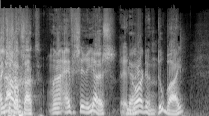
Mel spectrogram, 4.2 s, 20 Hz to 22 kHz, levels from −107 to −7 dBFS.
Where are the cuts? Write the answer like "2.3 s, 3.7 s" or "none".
3.1 s

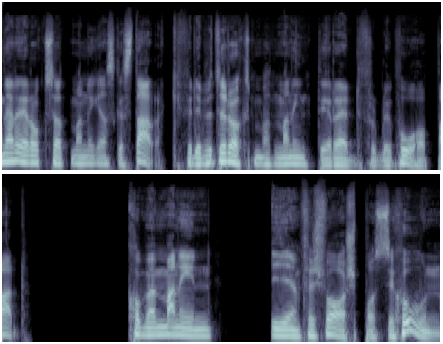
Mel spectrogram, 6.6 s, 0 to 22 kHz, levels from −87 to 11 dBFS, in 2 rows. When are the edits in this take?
none

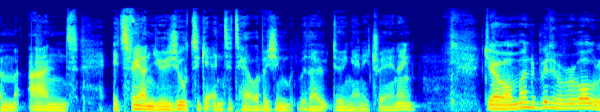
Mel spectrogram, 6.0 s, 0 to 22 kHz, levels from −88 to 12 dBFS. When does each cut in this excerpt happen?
1.3 s, 2.9 s

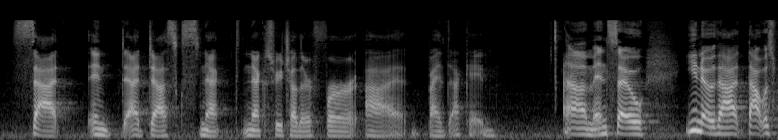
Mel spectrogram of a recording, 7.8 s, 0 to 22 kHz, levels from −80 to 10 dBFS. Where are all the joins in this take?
4.4 s

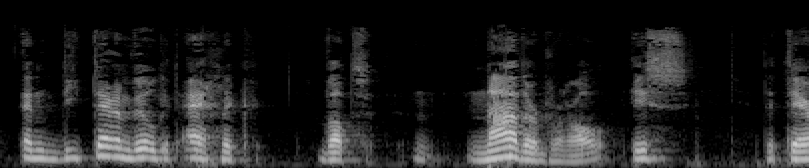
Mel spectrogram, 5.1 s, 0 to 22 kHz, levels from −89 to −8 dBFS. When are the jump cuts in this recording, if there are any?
1.0 s, 3.4 s

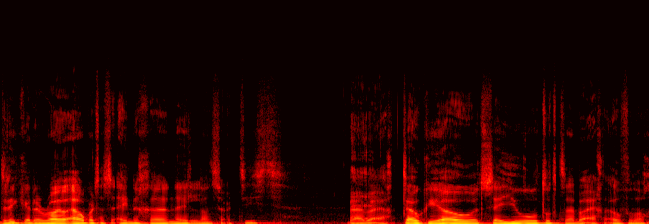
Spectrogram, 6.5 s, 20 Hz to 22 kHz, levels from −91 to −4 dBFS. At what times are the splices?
1.0 s, 3.5 s, 3.9 s, 4.8 s, 5.6 s

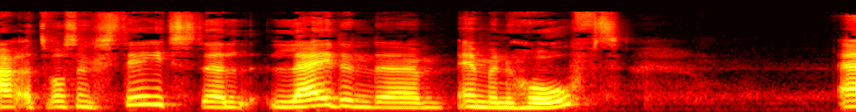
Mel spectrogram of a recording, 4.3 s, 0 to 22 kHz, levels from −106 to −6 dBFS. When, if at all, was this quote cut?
2.3 s

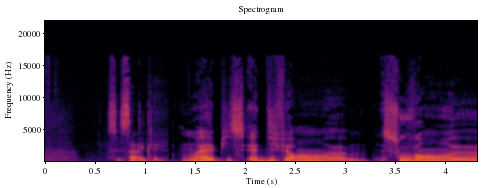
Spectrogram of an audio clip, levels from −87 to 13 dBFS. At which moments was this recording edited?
3.3 s

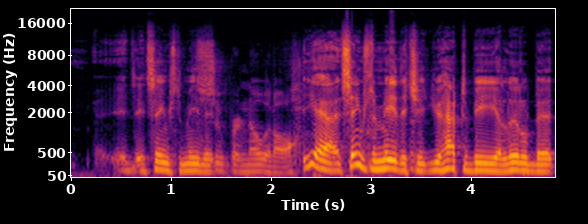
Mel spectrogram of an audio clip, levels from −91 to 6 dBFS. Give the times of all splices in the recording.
none

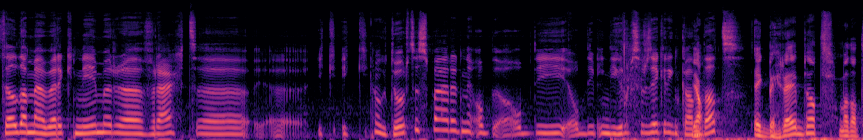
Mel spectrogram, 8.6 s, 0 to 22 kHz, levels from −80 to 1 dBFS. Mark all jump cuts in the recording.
3.7 s, 6.0 s

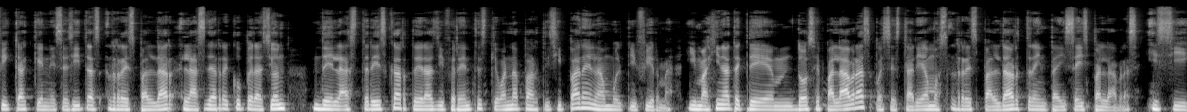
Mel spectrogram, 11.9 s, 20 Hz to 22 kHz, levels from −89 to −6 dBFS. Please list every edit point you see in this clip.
2.0 s, 6.8 s, 7.5 s, 8.7 s, 9.5 s

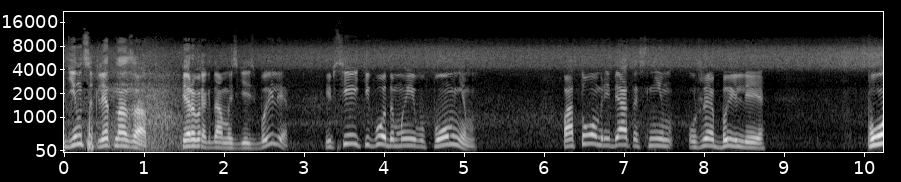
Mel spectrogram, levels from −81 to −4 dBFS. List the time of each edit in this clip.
1.7 s

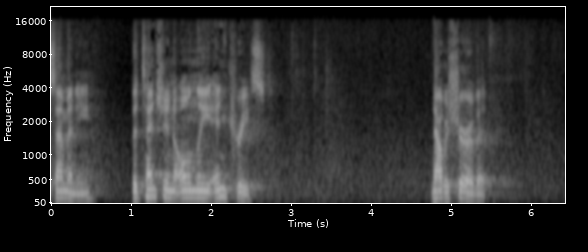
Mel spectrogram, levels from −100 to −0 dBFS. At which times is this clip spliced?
4.9 s

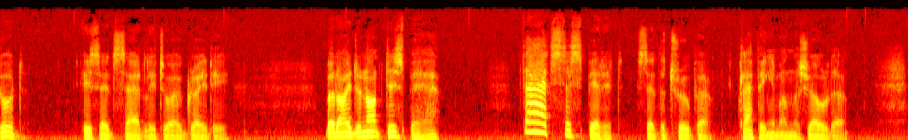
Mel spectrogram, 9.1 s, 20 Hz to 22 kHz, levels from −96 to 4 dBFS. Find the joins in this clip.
none

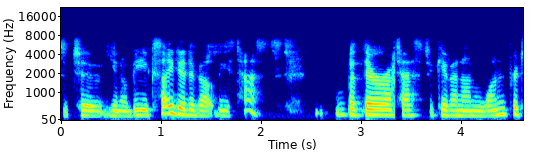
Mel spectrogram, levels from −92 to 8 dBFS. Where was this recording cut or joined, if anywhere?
3.3 s

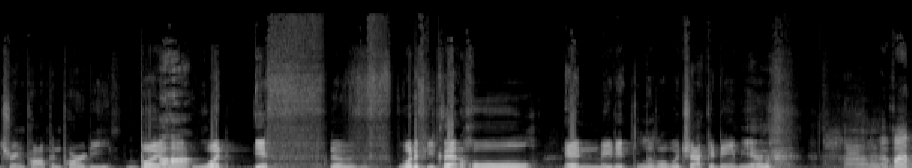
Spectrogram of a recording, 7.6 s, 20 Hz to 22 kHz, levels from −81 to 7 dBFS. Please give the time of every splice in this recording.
1.0 s, 2.8 s, 3.6 s, 4.7 s

